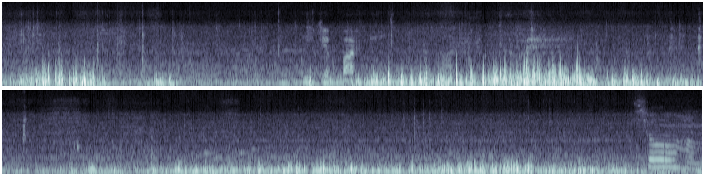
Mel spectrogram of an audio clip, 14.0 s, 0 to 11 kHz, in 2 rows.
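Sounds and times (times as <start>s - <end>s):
car engine and road noise: 0.0s - 14.0s.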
